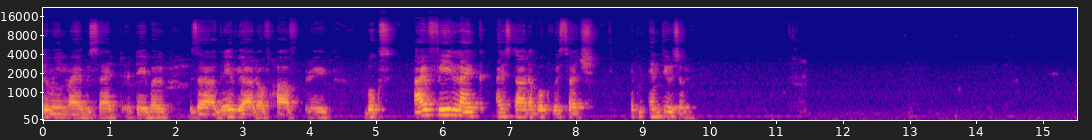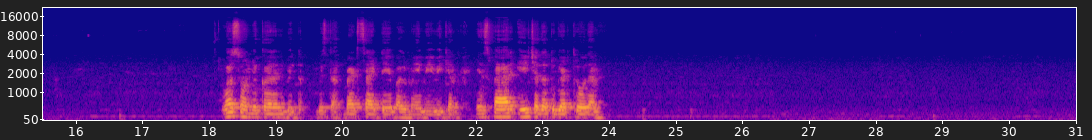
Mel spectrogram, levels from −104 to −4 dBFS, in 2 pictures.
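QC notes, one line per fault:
throughout: channel delay (comb filtering). One channel lags by roughly 0.1 ms; summed to mono, it cancels around 5 kHz, leaving the speech dull and hollow.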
